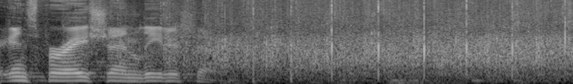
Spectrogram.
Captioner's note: applause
